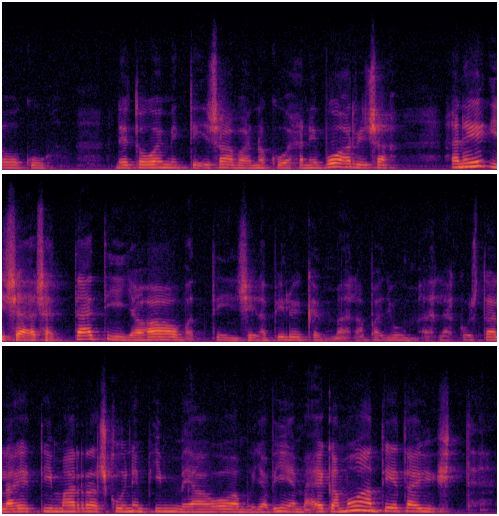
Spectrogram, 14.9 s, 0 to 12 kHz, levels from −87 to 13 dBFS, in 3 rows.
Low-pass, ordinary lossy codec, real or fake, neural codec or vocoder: none; none; real; none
